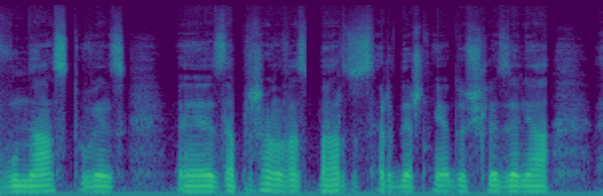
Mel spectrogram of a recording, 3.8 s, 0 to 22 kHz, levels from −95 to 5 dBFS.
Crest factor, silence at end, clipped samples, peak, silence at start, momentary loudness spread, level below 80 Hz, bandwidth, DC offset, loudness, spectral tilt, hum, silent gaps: 20 dB; 0 s; under 0.1%; -12 dBFS; 0 s; 5 LU; -52 dBFS; 19 kHz; under 0.1%; -33 LUFS; -5.5 dB/octave; none; none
